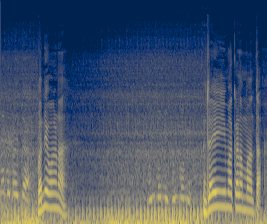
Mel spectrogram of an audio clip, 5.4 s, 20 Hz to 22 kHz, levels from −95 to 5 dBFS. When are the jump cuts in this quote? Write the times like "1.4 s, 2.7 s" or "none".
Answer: none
